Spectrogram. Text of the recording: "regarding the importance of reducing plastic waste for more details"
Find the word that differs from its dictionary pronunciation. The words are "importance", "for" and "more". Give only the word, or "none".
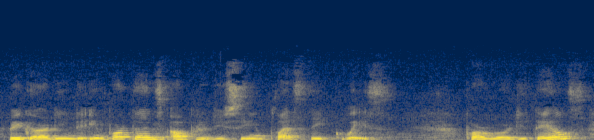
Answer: none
